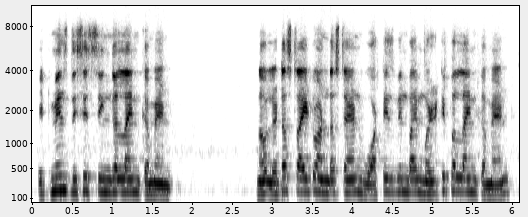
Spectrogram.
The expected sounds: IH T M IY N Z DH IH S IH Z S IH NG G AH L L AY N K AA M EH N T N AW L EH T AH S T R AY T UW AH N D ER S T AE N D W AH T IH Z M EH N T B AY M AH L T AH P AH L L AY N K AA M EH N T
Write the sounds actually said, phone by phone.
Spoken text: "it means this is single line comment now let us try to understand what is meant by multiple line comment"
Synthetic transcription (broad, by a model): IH T M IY N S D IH S IH Z S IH NG G AH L L AY N K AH M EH N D N AW L EH T AH S T R AY T UW AH N D ER S T AE N D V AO T IH Z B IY N B AY M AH L T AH P AH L L AY N K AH M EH N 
